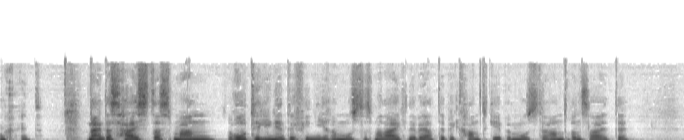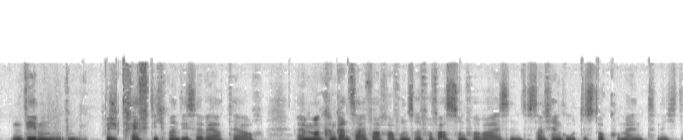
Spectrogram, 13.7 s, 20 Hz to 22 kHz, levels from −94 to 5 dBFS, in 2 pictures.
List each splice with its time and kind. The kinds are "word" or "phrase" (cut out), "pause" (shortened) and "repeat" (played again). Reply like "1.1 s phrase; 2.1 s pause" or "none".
none

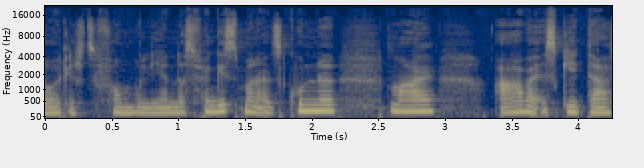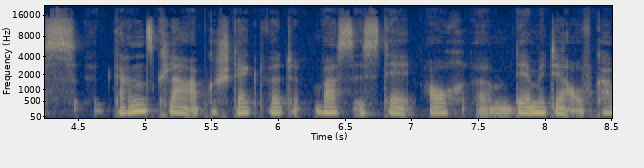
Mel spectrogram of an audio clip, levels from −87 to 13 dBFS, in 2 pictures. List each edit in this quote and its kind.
2.6 s word; 4.0 s word; 7.0 s word

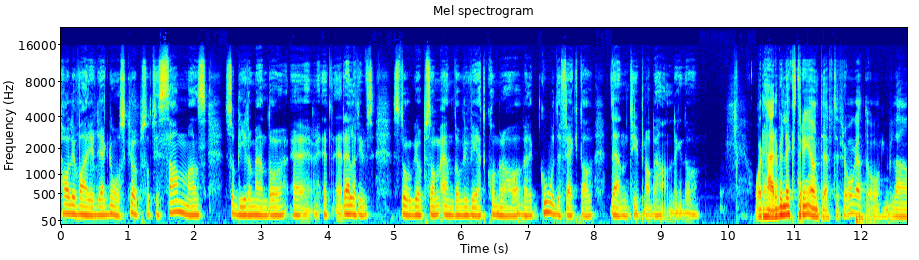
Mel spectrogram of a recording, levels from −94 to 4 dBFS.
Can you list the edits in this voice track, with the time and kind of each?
none

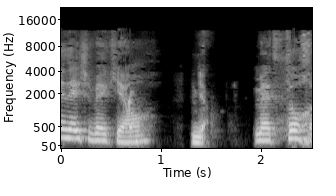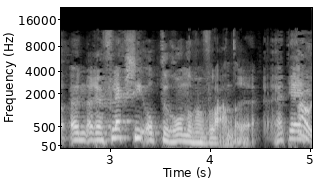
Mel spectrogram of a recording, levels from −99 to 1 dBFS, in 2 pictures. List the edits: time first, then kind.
none

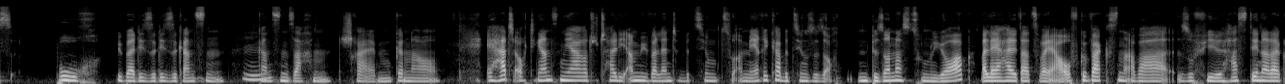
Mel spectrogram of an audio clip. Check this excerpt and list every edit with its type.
1.1 s pause; 1.6 s repeat; 5.1 s word; 7.2 s word; 9.8 s pause; 10.2 s phrase

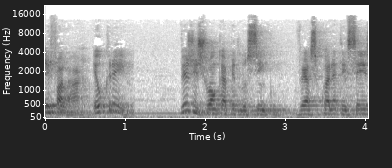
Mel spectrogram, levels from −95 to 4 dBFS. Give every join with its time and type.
none

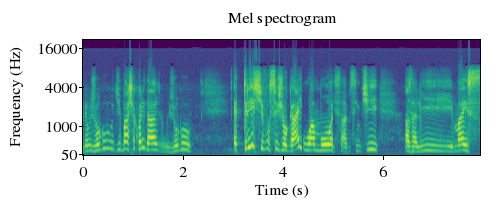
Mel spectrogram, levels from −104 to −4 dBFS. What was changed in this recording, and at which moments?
1.5 s word; 2.9 s word; 4.4 s word; 5.0 s word; 6.5 s word

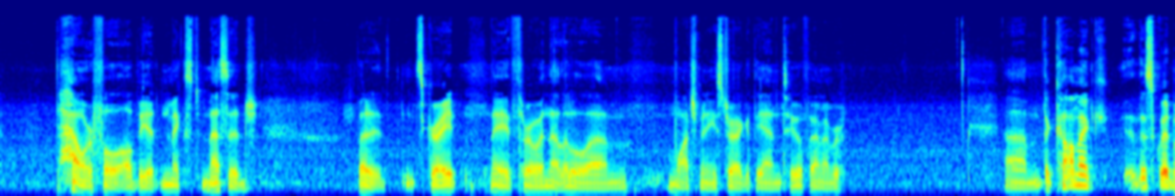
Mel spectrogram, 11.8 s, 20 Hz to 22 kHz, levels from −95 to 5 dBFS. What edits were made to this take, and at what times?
3.4 s pause; 10.0 s pause

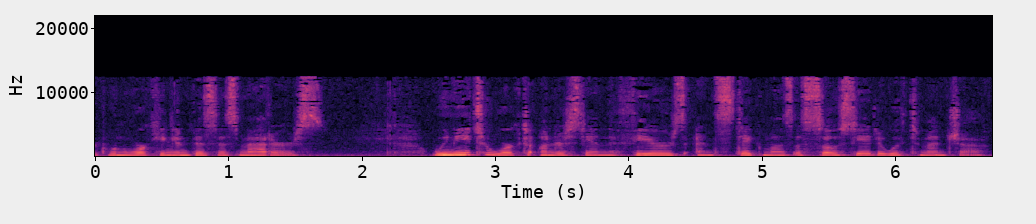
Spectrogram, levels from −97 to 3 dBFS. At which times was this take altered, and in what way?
none

